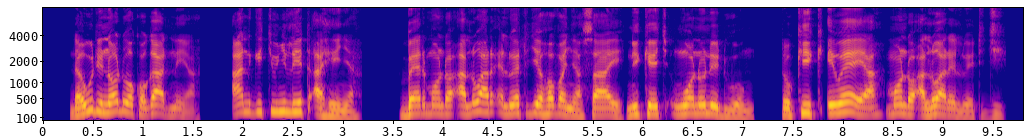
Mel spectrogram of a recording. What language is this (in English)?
Luo (Kenya and Tanzania)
